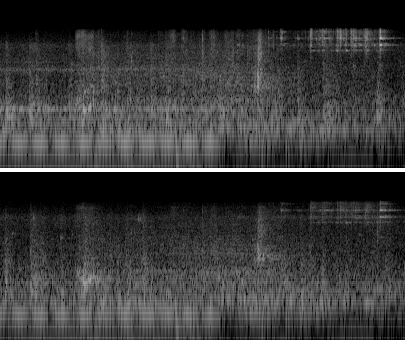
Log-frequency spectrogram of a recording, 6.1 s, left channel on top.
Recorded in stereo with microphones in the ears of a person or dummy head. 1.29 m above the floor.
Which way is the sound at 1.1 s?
30° left (ahead or behind).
